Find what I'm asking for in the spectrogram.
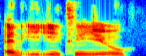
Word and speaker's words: Neetu: So it's spelled Neetu, but you'd be surprised how many Finnish people think it's spelled with I's.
